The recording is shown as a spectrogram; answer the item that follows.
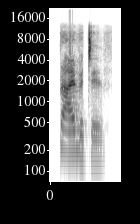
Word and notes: privative: Indian

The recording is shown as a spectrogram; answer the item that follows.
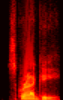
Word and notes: scraggy: American English

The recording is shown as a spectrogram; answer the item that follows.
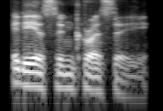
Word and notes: idiosyncrasy: British English

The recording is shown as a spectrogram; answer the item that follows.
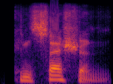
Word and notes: concession: American English

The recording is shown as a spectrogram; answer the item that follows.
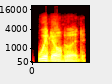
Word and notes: widowhood: American English

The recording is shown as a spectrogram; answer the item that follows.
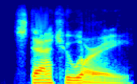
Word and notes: statuary: American English

